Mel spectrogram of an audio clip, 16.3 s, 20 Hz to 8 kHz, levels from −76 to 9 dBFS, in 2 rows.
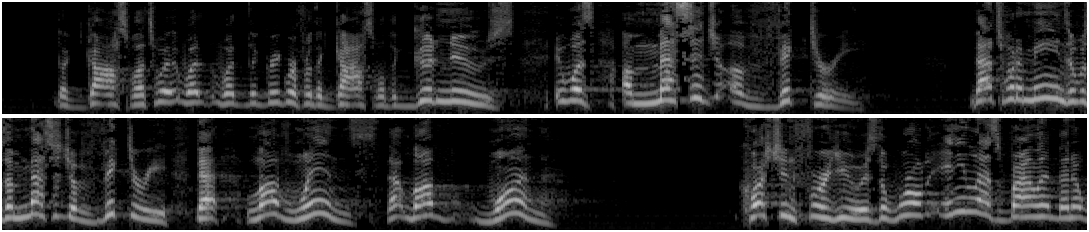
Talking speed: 175 wpm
